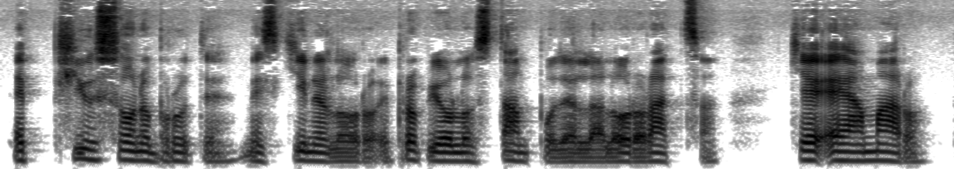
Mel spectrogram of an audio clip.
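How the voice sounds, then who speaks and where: A man's voice: medium pitch, little pitch movement, a little slow, creaky, darkish tone. A man reading aloud, voicing a proud father who teases and declaims. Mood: declaiming. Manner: declaiming, teasing.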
